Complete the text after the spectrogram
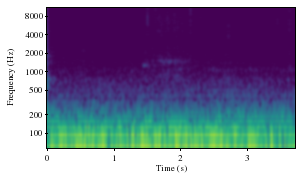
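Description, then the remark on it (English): A steady, heavy low rumble of a car with new snow tires driving on a dry road in traffic, continuous and even throughout with no breaks, like tire and engine noise heard from inside the vehicle. “um, on the dry, they're not they're um, they're very uh, um, uh, there's a lot of traffic around here. I got to concentrate on my traffic.”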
